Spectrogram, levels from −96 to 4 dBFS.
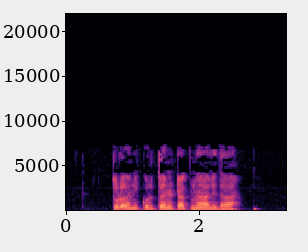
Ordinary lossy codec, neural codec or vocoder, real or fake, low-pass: MP3, 32 kbps; none; real; 7.2 kHz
